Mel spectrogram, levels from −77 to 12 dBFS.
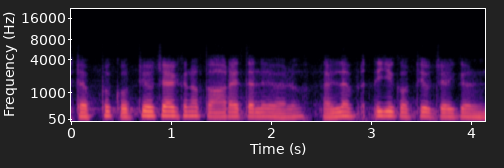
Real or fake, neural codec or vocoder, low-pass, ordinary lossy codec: fake; codec, 16 kHz in and 24 kHz out, 0.9 kbps, LongCat-Audio-Codec, four codebook decoder; 7.2 kHz; none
